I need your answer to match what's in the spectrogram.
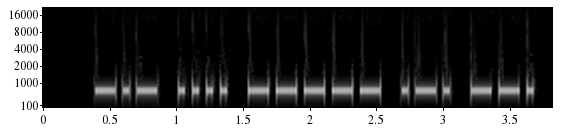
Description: Morse code, heard as a keyed tone, about 22 wpm, 700 Hz. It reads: KH0RG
